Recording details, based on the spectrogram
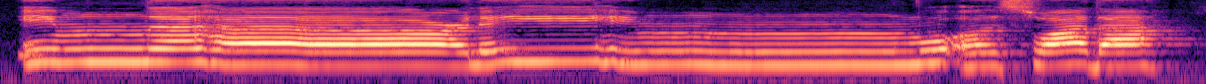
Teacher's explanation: سادہ جھٹکا، عین کی آواز نہیں آئے گی، عین کا ساؤنڈ نہیں آئے گا، حمزہ کا ساؤنڈ نکالیں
